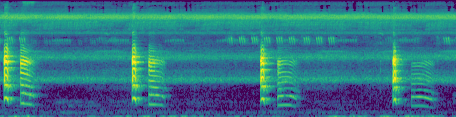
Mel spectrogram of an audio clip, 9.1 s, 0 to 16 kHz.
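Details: Tokay gecko calling, recorded 27 May 2020: four loud two-part croaking calls, a sharp first note then a lower falling second, repeated about every two and a half seconds, with faint high insect pulses behind.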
